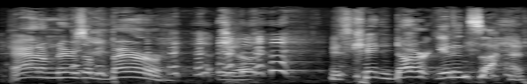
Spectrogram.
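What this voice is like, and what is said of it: Put-on redneck voice. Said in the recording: “your impression of me ... that redneck voice”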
